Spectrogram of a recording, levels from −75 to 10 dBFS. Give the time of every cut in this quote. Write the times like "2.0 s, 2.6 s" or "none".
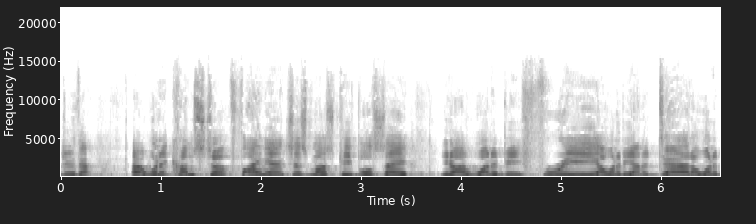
none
